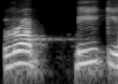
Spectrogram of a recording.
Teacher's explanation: Di sini ada 3 hukum, yaitu huruf ro yang dibaca tafkhim, mat asli, dan idgham bigunnah. Huruf ro dibaca tafkhim karena berharokat fathah, jadi tebal ya.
